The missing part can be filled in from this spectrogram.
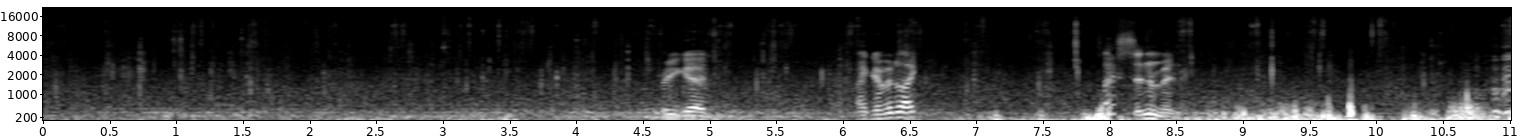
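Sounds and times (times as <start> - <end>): footsteps on pavement: 0.0 - 11.0
wind rumble on microphone: 0.0 - 11.0
chewing: 0.1 - 7.9.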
